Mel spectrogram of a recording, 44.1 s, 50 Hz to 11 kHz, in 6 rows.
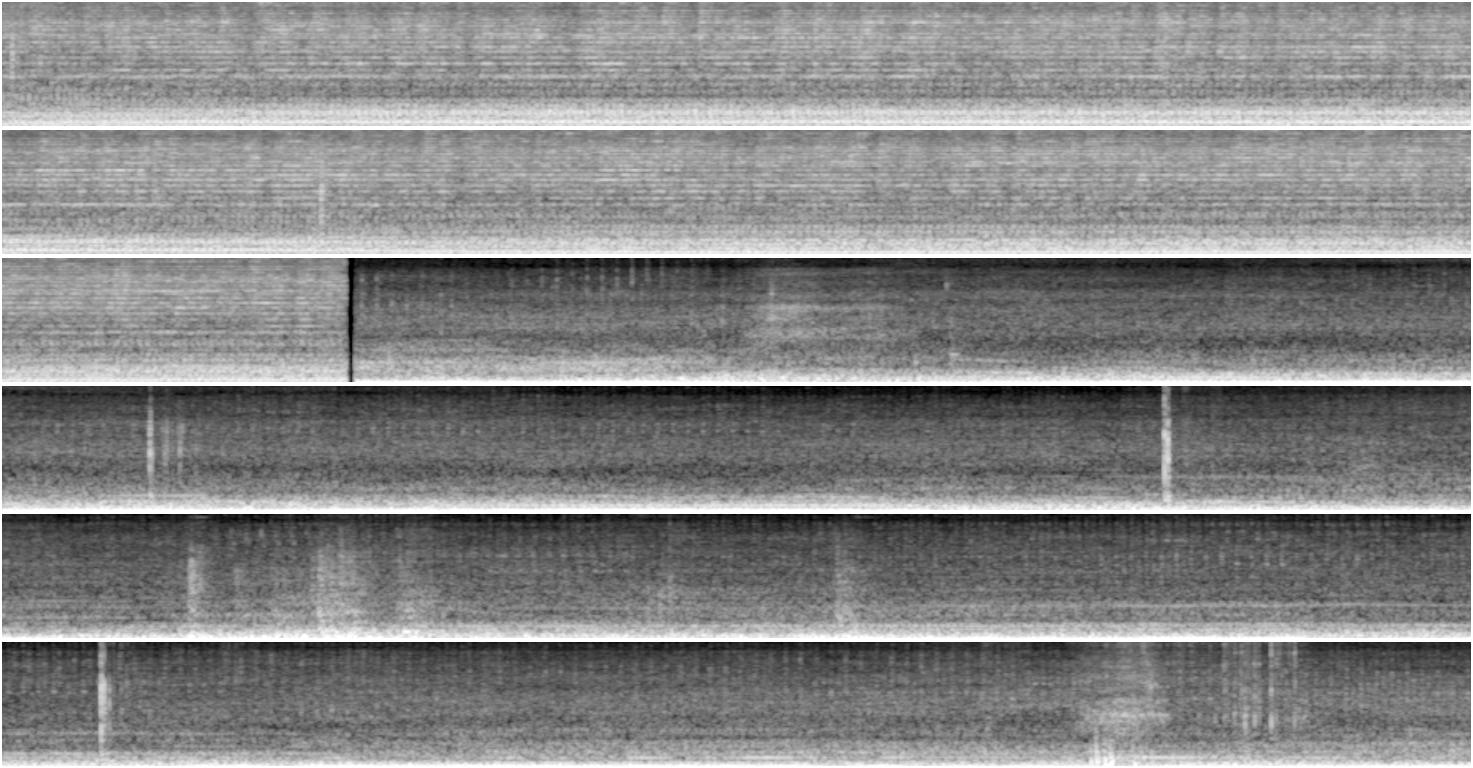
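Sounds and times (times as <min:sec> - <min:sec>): sharp metallic clanks: 0:00.0 - 0:16.4
diesel engine running: 0:00.0 - 0:44.0.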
